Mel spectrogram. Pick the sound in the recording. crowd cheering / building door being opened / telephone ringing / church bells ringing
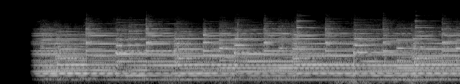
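church bells ringing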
